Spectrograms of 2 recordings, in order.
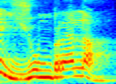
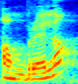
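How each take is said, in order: First: The word begins with a 'you' sound. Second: The word begins with a plain 'uh' vowel. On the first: The speaker calls it wrong. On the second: The speaker calls it right.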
